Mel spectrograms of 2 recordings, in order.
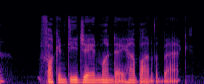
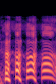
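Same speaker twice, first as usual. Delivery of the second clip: high, loud maniacal cackle; imitated psychotic laugh; 7 dB louder than usual. Woman laughs at the arrested men, psychotic cackling. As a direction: cackle like you're having fun, unhinged. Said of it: "really genuinely psychotically laughing".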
